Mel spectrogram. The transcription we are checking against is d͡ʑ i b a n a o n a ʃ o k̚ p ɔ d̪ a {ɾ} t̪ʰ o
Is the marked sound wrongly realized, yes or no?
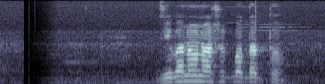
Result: no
